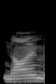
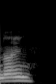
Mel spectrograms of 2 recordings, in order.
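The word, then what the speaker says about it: gnome: called No me Sports which is spelled g g n o me so gome as in Garden gome but uh play on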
